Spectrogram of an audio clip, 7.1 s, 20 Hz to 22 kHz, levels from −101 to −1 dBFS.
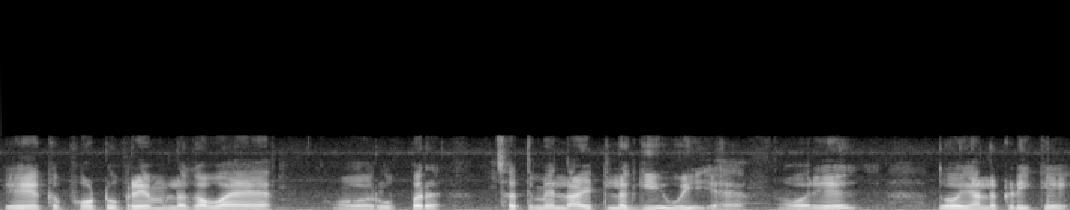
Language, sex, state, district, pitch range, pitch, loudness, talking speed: Hindi, male, Rajasthan, Bikaner, 140-160 Hz, 150 Hz, -18 LUFS, 185 wpm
